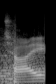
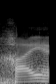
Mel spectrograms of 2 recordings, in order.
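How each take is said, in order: First: The word begins with an aspirated chh sound. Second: The word begins with an h sound. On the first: "ना छाए है" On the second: "ना हाय है"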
